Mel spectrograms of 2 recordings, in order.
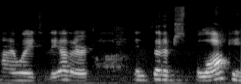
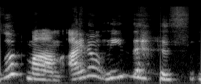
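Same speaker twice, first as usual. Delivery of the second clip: put-on higher, slow, proud kid's voice; a lightly voiced cocky little girl; imitating her daughter; 9 semitones higher, 4 dB louder, slower than usual. Daughter showing off on the roller coaster, high and slow.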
